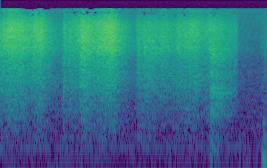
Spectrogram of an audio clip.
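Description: Thin plastic sheeting rustling and crinkling in several swells as it is pulled and wrapped around furniture. A short low thump comes right at the end.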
